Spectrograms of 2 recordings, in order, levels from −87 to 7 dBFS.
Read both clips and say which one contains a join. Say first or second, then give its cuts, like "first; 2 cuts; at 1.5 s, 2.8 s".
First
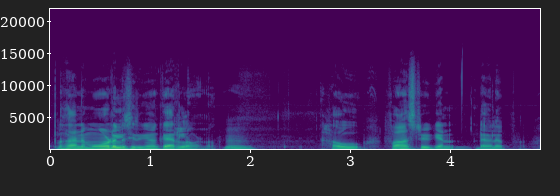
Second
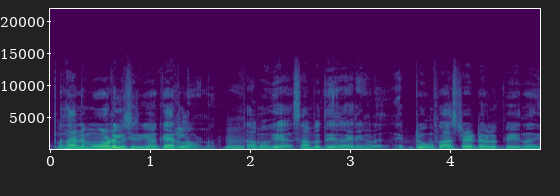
second; 1 cut; at 1.9 s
